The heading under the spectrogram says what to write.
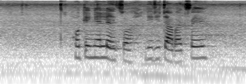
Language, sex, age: Southern Sotho, female, 23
